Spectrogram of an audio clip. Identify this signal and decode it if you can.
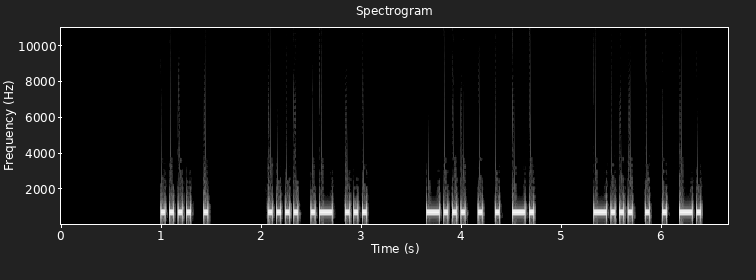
Morse code, heard as a keyed tone, about 28 wpm, 700 Hz. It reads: HE HAS BEEN BEEN
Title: 2x Word-Spacing - Sentences from Top 300 Words - 28wpm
